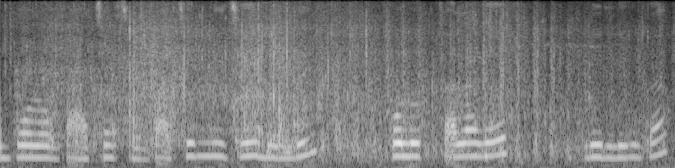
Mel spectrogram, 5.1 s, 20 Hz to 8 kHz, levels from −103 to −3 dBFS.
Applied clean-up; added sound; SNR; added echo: none; Water / Bird; 6 dB; none.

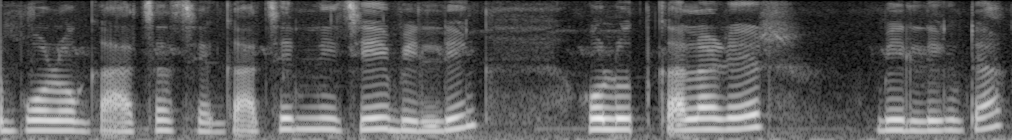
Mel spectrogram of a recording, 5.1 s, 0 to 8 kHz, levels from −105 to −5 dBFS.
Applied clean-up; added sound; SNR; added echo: none; none; none; none.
